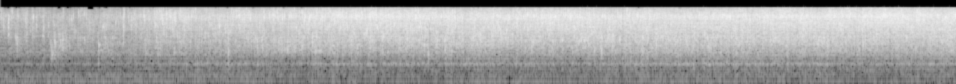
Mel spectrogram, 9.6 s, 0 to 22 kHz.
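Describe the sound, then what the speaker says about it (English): Onion rings deep frying in hot vegetable oil at about 375 degrees give off a loud, continuous, dense sizzle and crackle that holds steady throughout, with no talking. "Just going to drop the onion rings in."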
